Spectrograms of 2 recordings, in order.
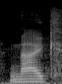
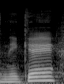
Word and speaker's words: Nike: Chanel de bogue hizo anuncios de nicke Nike no pronunciado norteamericano pero como saben es una palabra griega que significa Victoria y que es nicke eh Pepsi en fin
